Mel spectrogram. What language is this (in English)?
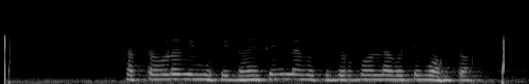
Odia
